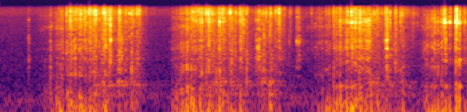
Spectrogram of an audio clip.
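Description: A solid rectangular teal soap bar held in the hand is scraped and shaved with a metal utility blade, curls falling off. Three bursts of dry, crisp scraping with bright hiss and a low rustling body, separated by short pauses, with sharp ticks near the end.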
